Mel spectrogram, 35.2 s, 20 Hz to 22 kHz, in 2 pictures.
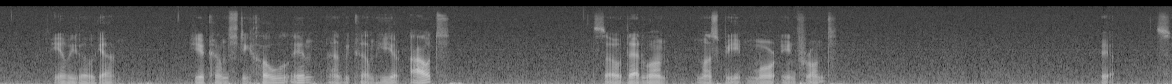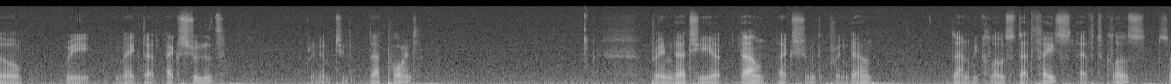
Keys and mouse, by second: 9.4 Tab, 19.9 e, 23.5-24.6 middle drag, 24.7 middle click, 25.5-27.0 drag, 26.6 right click, 27.0 middle click, 28.6 e, 33.7 f, 34.1 Tab.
